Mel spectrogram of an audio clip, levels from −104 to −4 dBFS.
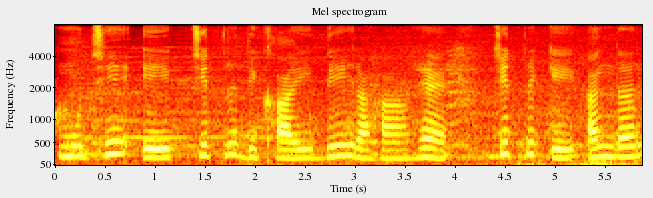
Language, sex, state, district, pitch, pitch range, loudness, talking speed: Hindi, female, Madhya Pradesh, Katni, 205 Hz, 180-230 Hz, -18 LUFS, 100 wpm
